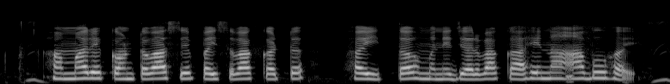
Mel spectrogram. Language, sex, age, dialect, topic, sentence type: Magahi, female, 18-24, Central/Standard, banking, question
